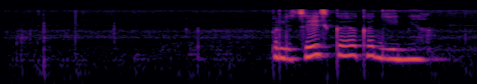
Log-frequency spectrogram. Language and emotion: Russian, neutral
